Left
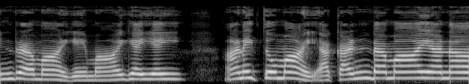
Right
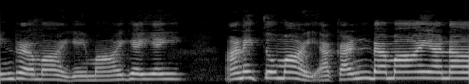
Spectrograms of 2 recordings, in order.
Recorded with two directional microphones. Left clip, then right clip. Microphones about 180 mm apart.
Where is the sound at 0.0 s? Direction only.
45° left (ahead or behind).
